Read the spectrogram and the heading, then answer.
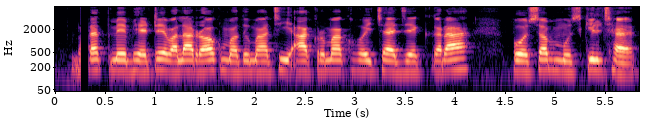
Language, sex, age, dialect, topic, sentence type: Maithili, male, 31-35, Eastern / Thethi, agriculture, statement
